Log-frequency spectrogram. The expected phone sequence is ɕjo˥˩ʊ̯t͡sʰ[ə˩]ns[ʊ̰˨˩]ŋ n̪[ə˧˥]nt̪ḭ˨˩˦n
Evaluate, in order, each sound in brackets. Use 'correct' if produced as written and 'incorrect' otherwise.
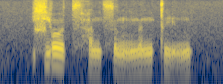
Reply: incorrect: a˩, correct, correct

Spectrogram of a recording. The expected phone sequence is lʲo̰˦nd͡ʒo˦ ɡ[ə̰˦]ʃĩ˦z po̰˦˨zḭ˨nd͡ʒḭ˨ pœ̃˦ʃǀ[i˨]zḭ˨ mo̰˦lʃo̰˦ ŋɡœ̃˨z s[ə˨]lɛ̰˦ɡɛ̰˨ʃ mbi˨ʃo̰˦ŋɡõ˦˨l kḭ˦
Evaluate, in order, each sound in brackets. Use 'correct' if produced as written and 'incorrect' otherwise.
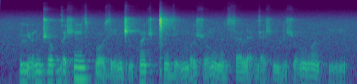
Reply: correct, incorrect: ĩ˨, correct

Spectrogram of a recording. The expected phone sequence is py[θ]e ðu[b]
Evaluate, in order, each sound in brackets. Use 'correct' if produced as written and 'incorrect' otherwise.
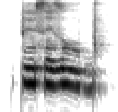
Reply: correct, correct

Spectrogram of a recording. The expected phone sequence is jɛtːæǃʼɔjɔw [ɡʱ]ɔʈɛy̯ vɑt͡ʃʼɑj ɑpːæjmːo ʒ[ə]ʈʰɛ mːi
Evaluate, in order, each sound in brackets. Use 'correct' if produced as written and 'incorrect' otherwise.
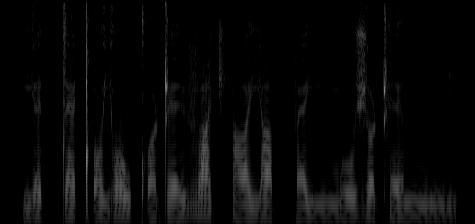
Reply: incorrect: kʼ, incorrect: ɔ

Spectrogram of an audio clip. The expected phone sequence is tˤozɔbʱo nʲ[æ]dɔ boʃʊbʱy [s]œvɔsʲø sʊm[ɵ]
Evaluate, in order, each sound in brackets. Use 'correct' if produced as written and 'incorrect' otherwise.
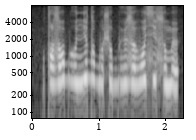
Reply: incorrect: œ, incorrect: z, incorrect: ø

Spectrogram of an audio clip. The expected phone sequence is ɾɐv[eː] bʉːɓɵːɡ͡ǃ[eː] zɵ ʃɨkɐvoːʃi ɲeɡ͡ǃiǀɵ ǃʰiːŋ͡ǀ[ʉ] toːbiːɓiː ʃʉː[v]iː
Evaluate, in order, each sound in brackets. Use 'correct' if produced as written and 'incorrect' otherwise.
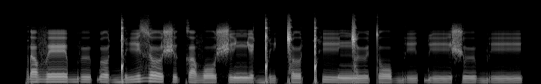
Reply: correct, incorrect: iː, correct, incorrect: b

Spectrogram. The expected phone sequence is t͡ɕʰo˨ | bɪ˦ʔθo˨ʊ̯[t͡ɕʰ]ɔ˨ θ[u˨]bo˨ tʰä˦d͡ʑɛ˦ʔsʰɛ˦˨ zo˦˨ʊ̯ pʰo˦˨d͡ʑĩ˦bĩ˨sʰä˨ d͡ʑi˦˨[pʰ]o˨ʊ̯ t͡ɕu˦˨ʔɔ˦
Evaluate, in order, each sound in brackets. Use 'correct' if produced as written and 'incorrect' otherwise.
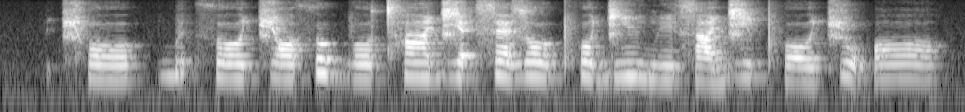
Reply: incorrect: t͡ɕ, incorrect: u˦˨, correct

